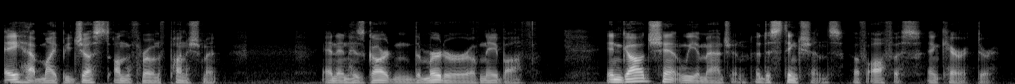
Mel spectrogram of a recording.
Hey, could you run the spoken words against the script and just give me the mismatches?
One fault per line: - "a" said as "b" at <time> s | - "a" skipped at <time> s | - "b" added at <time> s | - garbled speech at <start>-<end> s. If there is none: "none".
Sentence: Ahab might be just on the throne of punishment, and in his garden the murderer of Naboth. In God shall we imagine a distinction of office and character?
- "shall" said as "shan't" at 6.5 s
- "distinction" said as "distinctions" at 7.6 s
